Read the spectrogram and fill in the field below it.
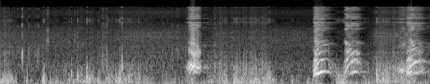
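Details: Corgis in a front yard give sharp, spaced alarm barks warning of a snake they have found near a wood pile.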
